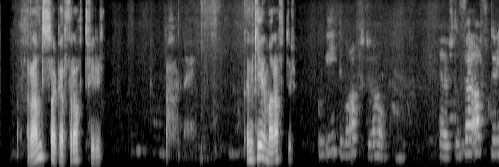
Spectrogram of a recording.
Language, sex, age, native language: Icelandic, male, 40-49, Icelandic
